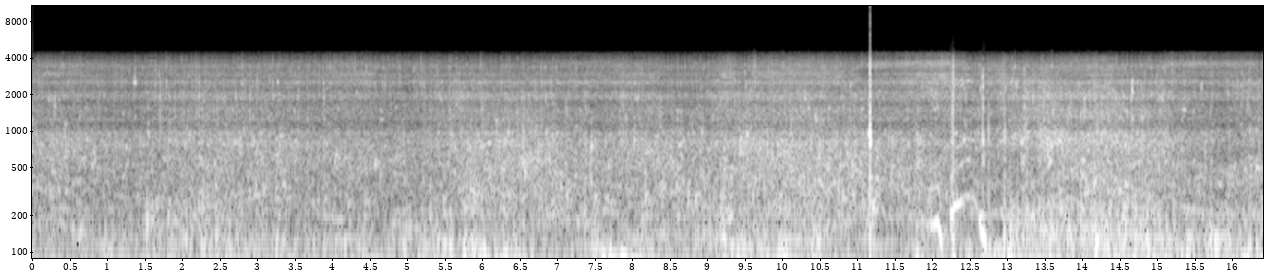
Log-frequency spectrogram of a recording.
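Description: Muffled underwater noise heard through a camera's waterproof housing: scuba divers breathing through their regulators and exhaling bubbles. It grows a little louder in the second half, where a few sharp clicks come through.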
